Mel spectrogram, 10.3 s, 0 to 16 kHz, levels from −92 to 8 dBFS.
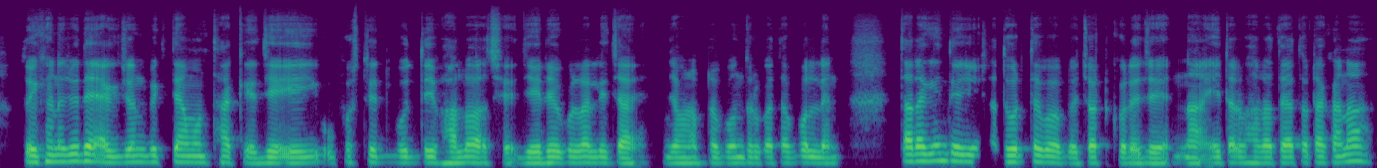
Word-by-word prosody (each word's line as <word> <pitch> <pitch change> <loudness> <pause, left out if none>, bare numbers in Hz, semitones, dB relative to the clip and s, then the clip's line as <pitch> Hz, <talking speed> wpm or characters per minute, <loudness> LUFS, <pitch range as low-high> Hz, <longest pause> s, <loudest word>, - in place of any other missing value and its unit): তো - - -32
এখানে 150 +1 0
যদি 160 0 +5
একজন 135 +2 0
ব্যক্তি 140 0 -1
এমন 135 0 +1
থাকে 130 -2 -2
যে 125 - +5 0.2
এই 125 - 0 0.2
উপস্থিত 130 +1 -5
বুদ্ধি 130 0 -1
ভালো 120 +2 +2
আছে 120 -1 -5
যে 120 - +3
রেগুলারলি 125 0 +1
যায় 115 +1 +2 0.2
যেমন 120 -1 +1
আপনার 120 +1 -3
বন্ধুর 125 0 0
কথা 125 0 -1
বললেন। 125 -2 +1 0.5
তারা 155 0 +6
কিন্তু 170 0 0
এই - - +4
জিনিসটা 145 - -5
ধরতে 145 +1 +3
পারবে 125 -2 +1
চট 125 0 +2
করে 120 - +1
যে 115 - +3 0.2
না 120 - +2 0.2
এটার 125 - -1
ভাড়াতে 125 0 0
এতো 130 +1 -3
টাকা 130 +1 0
না। 160 - +3
125 Hz, 210 wpm, -23 LUFS, 125-135 Hz, 0.5 s, তারা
